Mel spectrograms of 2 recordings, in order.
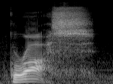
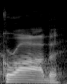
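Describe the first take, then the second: First: The name ends with an S sound. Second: The name ends with a B sound. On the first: The speaker calls it right. "it's pronounced like an S" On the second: The speaker calls it wrong. "not Grob"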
